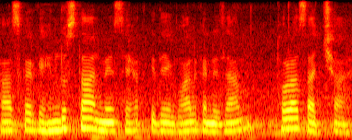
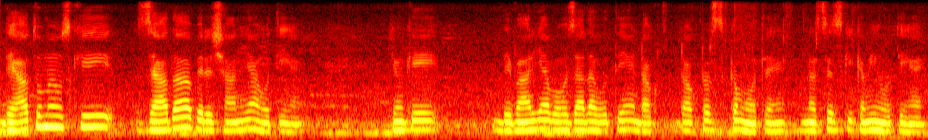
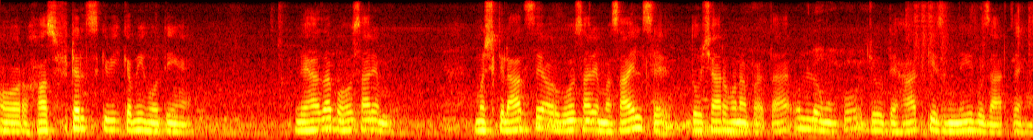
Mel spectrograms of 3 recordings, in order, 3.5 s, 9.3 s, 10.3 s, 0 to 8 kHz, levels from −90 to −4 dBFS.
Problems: constant background noise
